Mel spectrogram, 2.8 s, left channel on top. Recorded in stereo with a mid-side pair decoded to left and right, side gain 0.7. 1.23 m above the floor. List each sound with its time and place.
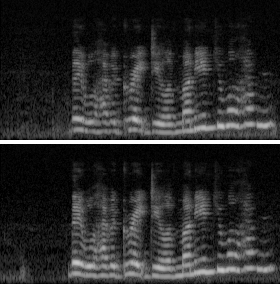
0.7 s a woman speaking: 60° right, 1.0 m; by 2.7 s 15° left, 0.8 m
